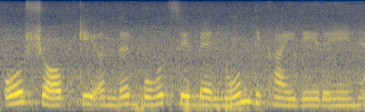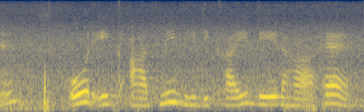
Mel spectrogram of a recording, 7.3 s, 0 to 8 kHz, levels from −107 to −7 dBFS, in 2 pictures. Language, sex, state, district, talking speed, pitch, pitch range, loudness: Hindi, female, Punjab, Pathankot, 155 wpm, 210 Hz, 190-235 Hz, -18 LUFS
